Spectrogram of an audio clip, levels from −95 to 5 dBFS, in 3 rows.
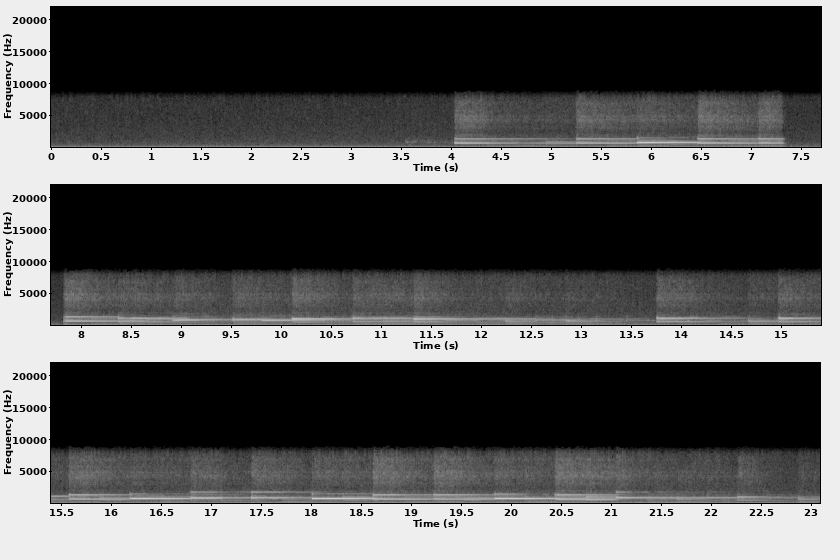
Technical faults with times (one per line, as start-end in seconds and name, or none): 7.31-7.86 long network dropout
7.95-9.10 jitter buffer speed-up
